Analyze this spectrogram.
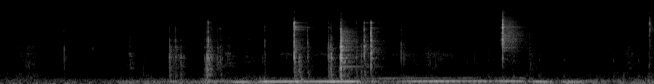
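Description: Metal tools and clutch parts clicking and clinking on the bench, with a few sharp metallic clacks, over a low steady hum that shifts pitch once midway.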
